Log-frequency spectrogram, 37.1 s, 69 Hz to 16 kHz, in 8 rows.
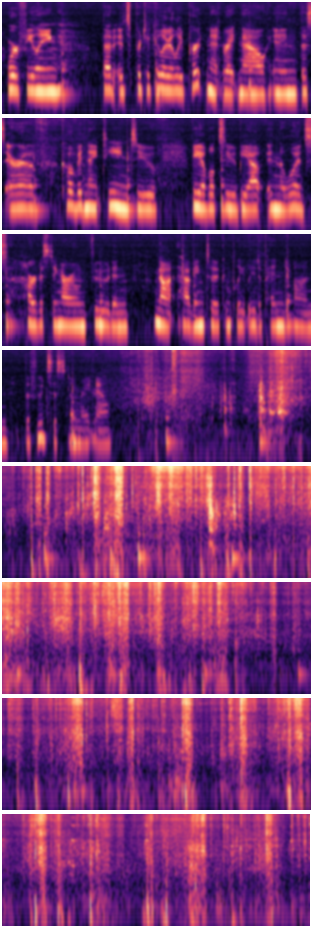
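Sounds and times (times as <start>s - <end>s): footsteps crunching on woodland ground: 15.8s - 37.0s.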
